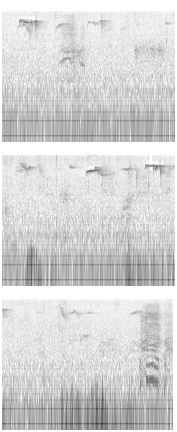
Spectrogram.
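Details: Adult female mallard nesting in possibly moldy leaves gives several short, sharp, raspy coughs over faint outdoor bird calls, for two days but not while on the nest; owner suspects aspergillosis or something stuck in her throat.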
